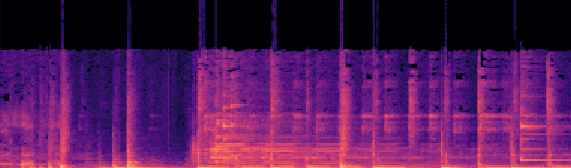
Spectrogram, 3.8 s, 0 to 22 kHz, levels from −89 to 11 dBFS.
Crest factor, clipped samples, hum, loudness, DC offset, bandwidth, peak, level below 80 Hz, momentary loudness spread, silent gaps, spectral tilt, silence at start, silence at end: 12 dB; 0.2%; none; -13 LUFS; under 0.1%; 16 kHz; 0 dBFS; -16 dBFS; 5 LU; none; -5 dB/octave; 0 s; 0 s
